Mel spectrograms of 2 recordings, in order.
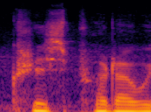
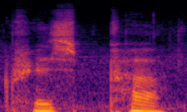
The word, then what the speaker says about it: CRISPR: 아, 크리스퍼션 test is크리스퍼라고 읽는다. 크리스퍼라고 읽는다. 그렇게 생각하면 되겠네요. 예. 예. 이렇게 CRS PR라 PR이라고 이런 식으로 읽는다는 건데요. 크리스파라고 클리 space short repeat 뭐 별 의미가 없고 하여튼 읽을 때 크리스파 크리스파라고 읽어라 이거죠.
